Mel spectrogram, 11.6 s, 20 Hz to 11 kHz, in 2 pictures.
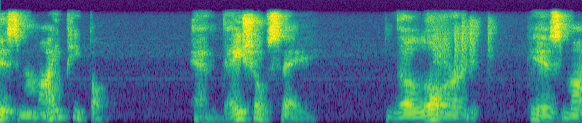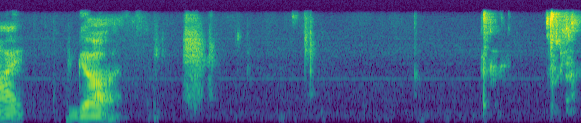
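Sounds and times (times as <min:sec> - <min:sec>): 
speech: 0:00.0 - 0:01.1, 0:01.9 - 0:03.2, 0:03.9 - 0:07.1, 0:07.7 - 0:07.9
person sipping water: 0:10.6 - 0:11.6
swallowing: 0:10.6 - 0:11.6
slurping: 0:10.7 - 0:11.6.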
